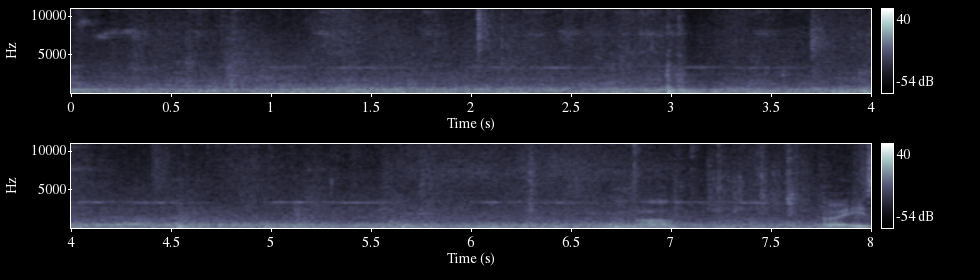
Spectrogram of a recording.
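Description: ITK glass passenger elevator running with a steady rumble, its automatic sliding doors opening near the end. A sharp click about three seconds in, and a faint high beep repeating about once a second.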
